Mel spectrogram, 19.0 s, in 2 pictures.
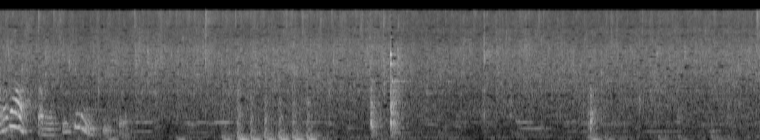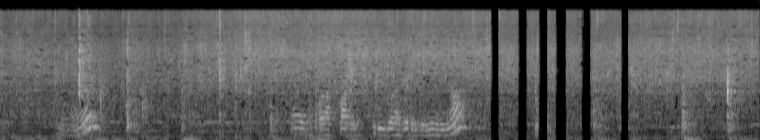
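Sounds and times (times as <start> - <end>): food sizzling in a wok: 0.0 - 19.0
wooden spoon knocking pan: 2.8 - 5.1.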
